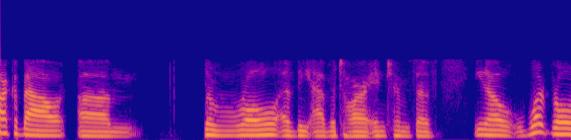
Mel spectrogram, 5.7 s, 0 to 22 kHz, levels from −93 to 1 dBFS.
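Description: From start to finish the speech runs through an AMR narrowband mobile codec, and the damage is easy to hear. Nothing gets past about 3.7 kHz, so it's dull and phone-like, and the buzzy, synthetic edge fits a low AMR-NB mode around 7.4 kbps.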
